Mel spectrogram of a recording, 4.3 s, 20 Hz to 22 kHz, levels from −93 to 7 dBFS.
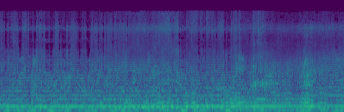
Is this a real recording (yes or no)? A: no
